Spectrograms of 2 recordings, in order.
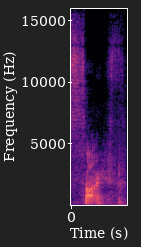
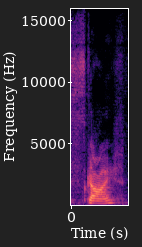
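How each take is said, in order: First: The word has its usual, not letter-by-letter, sound. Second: Every written letter of the word is sounded out. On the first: The speaker calls it right. "but it's pronounced Scythe" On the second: The speaker calls it wrong. "I pronounce it Scythe because I'm an idiot and I say things how they're written"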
